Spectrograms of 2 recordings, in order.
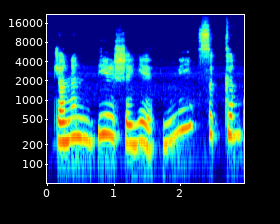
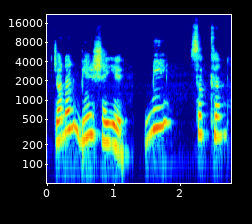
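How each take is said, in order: First: Slow demo. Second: Slow concerned asking. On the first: Shown as a demonstration. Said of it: "We said here". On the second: Acted. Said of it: "demiş".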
